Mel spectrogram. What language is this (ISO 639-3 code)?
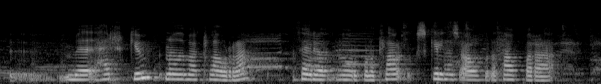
isl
